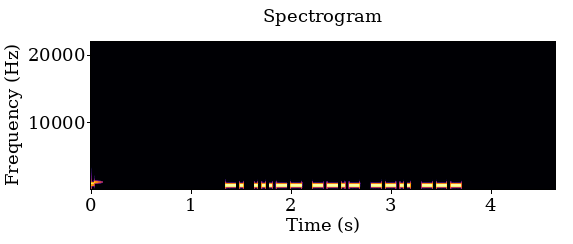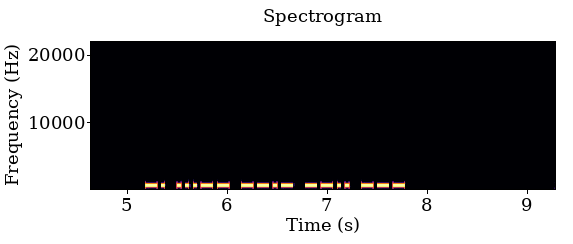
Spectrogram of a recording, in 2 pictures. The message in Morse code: N3QZO N3QZO

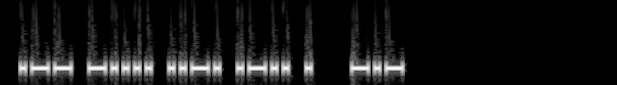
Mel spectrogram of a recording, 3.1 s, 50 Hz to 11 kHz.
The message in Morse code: W6FLE K

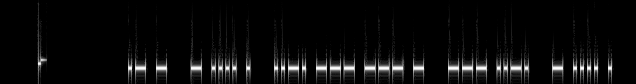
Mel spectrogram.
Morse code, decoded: AT THE FOOT OF THE

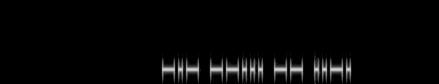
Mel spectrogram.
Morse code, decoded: K7MF

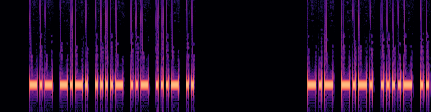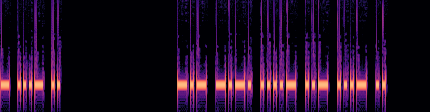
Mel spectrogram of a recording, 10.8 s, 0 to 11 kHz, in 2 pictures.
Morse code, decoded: KC4UVI KC4UVI KC4UVI

